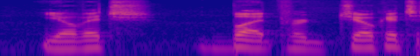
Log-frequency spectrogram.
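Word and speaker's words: Jović: the finals huh but how do you pronounce the J in his name yovich yovich but for jokic it's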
